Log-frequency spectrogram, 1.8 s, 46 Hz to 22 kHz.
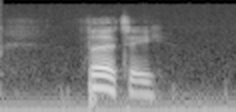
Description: Ääntäminen
Vaihtoehtoiset kirjoitusmuodot threety Ääntäminen RP : IPA : /ˈθɜː.ti/ UK : IPA : [ˈθɜː.ti] GenAm: IPA : /ˈθɝ.ti/ US : IPA : [ˈθɝ.ti] Haettu sana löytyi näillä lähdekielillä: englanti Käännös Adjektiivit 1. trīcēnārius Määritelmät Substantiivit (slang) A rack of thirty beers .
